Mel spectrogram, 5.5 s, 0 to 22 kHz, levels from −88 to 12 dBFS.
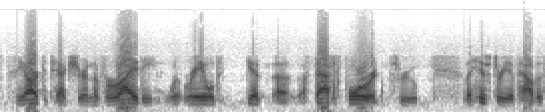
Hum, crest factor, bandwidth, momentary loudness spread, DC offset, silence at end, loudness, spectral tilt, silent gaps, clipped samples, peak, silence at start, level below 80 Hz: none; 14 dB; 16.5 kHz; 13 LU; under 0.1%; 0 s; -17 LUFS; -4.5 dB/octave; none; under 0.1%; -4 dBFS; 0.15 s; -52 dBFS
